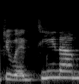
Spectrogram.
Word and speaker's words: duodenum: the stomach into the duodenum, "do a denim", you might've heard people pronounce it as, that is where all these juices from the pancreas, like the bicarb and those enzymes come in.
